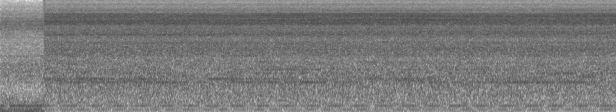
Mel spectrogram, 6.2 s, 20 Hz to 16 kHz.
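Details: 1995 Tempstar 5000 air conditioner condenser, 30 years old, at its first startup of 2025 after sitting since about October: steady even hum, low electrical drone and smooth fan rush with no knocks or rattles, starting and running normally.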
